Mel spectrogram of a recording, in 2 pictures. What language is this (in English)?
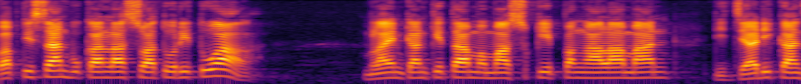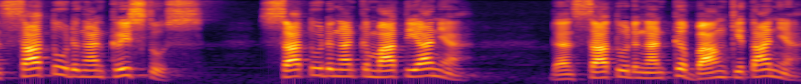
Indonesian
